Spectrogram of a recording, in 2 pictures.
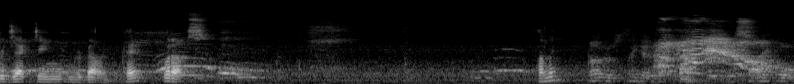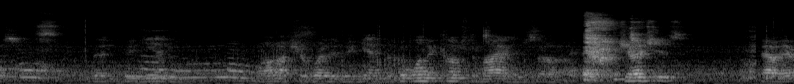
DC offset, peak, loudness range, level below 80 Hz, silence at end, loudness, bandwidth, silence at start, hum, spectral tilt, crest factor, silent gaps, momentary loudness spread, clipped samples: under 0.1%; -8 dBFS; 12 LU; -62 dBFS; 0 s; -30 LUFS; 16 kHz; 0 s; none; -3.5 dB/octave; 24 dB; none; 24 LU; under 0.1%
